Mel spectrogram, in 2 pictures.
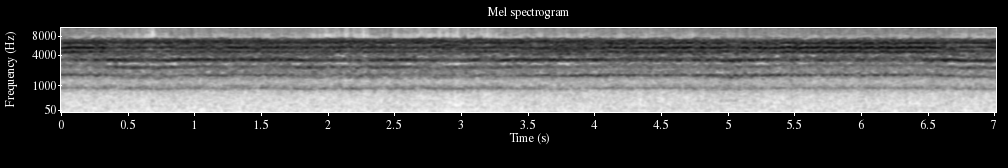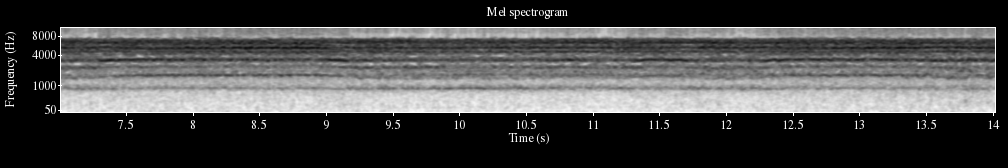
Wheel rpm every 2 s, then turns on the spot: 220, 220, 230, 220, 220, 220, 230.
none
